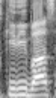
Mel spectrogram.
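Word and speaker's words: Kiribati: है किरी बास यस इसका प्रोनाउंस किरी बास है किरी बास एक कंट्री है और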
